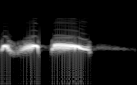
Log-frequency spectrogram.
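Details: Spotted dove song used as a fighting lure, 'giọng đồng' style: two hoarse, low coos, the second longer and steady, followed by a faint drawn-out tail note.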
